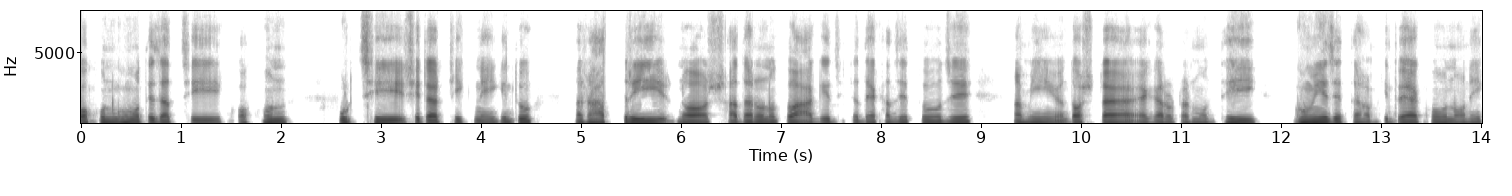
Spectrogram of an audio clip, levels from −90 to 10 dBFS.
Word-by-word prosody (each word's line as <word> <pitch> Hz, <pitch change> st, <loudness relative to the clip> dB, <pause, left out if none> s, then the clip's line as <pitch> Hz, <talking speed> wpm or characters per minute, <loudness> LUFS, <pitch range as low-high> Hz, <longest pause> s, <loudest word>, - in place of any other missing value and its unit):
কখন 120 Hz, +5 st, +1 dB
ঘুমোতে 135 Hz, +1 st, +2 dB
যাচ্ছি, 130 Hz, 0 st, -2 dB, 0.4 s
কখন 140 Hz, +6 st, 0 dB, 0.7 s
উঠছি 135 Hz, 0 st, +1 dB, 0.3 s
সেটা 140 Hz, -1 st, +3 dB, 0.2 s
ঠিক 130 Hz, 0 st, -3 dB, 0.2 s
নেই। 115 Hz, +2 st, -3 dB
কিন্তু 150 Hz, +4 st, +1 dB, 0.7 s
রাত্রি 145 Hz, +7 st, +3 dB, 0.4 s
ন -, -, -2 dB, 0.4 s
সাধারণত 135 Hz, +8 st, 0 dB, 0.3 s
আগে 120 Hz, +1 st, -3 dB
যেটা 170 Hz, -, -11 dB
দেখা 140 Hz, +1 st, -5 dB
যেত 165 Hz, 0 st, -5 dB, 0.3 s
যে 160 Hz, 0 st, +2 dB, 0.6 s
আমি 125 Hz, 0 st, -2 dB, 0.3 s
১০ঃ০০ 110 Hz, +2 st, +2 dB, 0.3 s
১১ঃ০০ 115 Hz, 0 st, -5 dB
র -, -, -16 dB
মধ্যেই 130 Hz, +4 st, +1 dB, 0.5 s
ঘুমিয়ে 145 Hz, +5 st, +7 dB
যেতাম। 115 Hz, -4 st, -3 dB
কিন্তু 125 Hz, -2 st, -11 dB, 0.2 s
এখন 130 Hz, +3 st, -3 dB, 0.2 s
অনেক 115 Hz, +3 st, -6 dB
130 Hz, 115 wpm, -25 LUFS, 120-140 Hz, 0.7 s, ঘুমিয়ে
